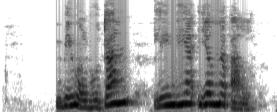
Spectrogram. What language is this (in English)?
Catalan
